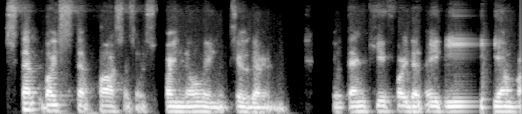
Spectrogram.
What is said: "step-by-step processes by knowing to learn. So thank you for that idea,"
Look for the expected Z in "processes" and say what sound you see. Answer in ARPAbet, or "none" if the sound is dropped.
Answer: S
